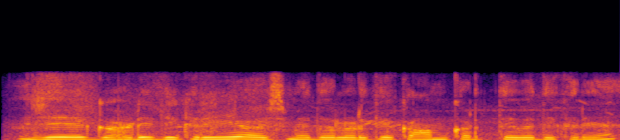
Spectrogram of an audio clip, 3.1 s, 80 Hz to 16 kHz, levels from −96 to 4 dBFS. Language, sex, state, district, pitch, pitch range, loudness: Hindi, male, Haryana, Jhajjar, 210 Hz, 200-215 Hz, -13 LUFS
